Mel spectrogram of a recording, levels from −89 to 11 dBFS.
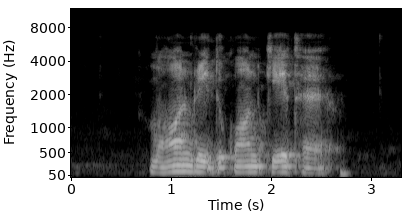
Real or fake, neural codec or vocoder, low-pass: fake; codec, 16 kHz, 16 kbps, FunCodec, trained on LibriTTS, 50 frames a second; 7.2 kHz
